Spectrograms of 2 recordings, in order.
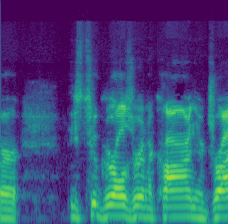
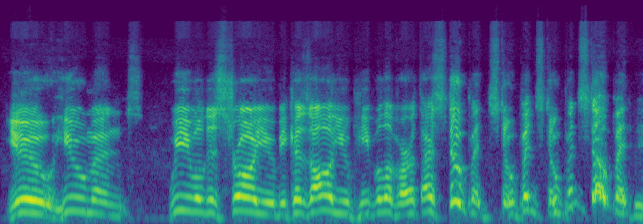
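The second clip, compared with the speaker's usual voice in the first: slow, drawn-out alien invader voice; booming arrogant alien overlord. Acted. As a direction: play the sneering alien overlord. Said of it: "I'm gonna do an homage to Plan nine".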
